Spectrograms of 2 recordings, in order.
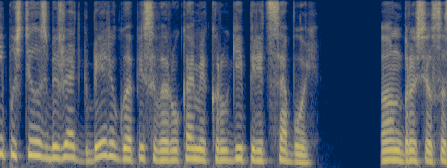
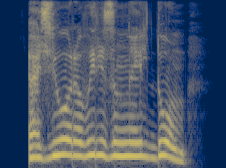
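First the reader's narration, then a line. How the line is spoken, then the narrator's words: Exclamation. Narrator (Russian): воскликнула Винни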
